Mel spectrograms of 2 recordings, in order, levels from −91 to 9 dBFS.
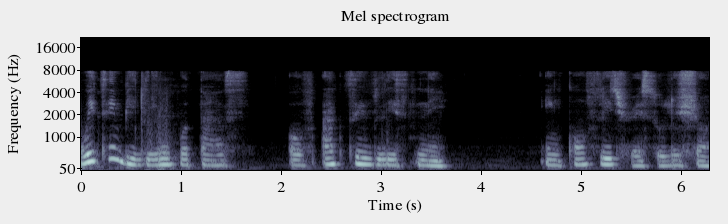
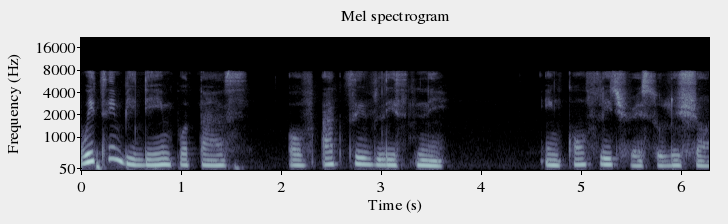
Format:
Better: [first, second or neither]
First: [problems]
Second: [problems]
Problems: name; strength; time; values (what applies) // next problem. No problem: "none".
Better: second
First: noise reduction (neural separator model SepFormer DNS4)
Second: none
